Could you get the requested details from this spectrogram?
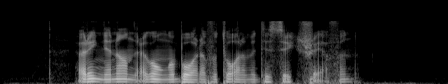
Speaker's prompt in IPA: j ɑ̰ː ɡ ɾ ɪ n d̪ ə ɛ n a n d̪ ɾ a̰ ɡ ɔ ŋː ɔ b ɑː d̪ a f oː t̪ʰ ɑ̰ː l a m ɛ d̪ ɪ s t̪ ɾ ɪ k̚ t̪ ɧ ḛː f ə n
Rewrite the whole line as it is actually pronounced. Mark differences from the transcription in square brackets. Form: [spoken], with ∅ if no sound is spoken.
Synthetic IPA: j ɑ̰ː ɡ ɾ ɪ [ŋ] d̪ ə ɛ n a n d̪ ɾ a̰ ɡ ɔ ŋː ɔ b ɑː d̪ a f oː t̪ʰ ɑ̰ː l a m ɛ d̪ ɪ s t̪ ɾ ɪ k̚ t̪ ɧ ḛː f ə n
